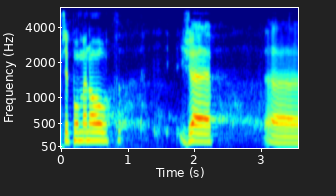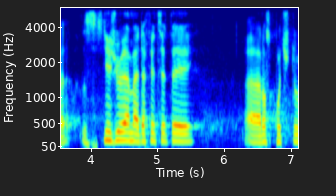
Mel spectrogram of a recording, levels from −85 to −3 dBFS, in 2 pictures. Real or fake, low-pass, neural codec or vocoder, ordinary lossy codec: fake; 5.4 kHz; codec, 16 kHz, 8 kbps, FunCodec, trained on LibriTTS, 25 frames a second; AAC, 48 kbps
